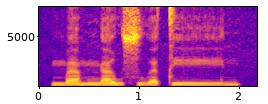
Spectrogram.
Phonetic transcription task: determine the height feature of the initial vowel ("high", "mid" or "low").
low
